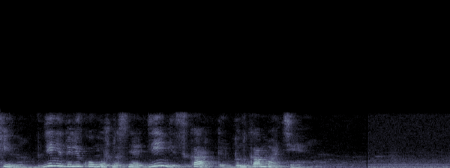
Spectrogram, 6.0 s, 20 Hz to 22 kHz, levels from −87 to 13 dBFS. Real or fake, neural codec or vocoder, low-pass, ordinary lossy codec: fake; vocoder, 44.1 kHz, 128 mel bands every 512 samples, BigVGAN v2; 7.2 kHz; AAC, 48 kbps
